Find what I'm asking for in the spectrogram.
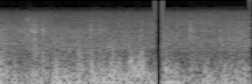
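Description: A boat punching hard through choppy waves, its bow throwing spray and a large bow wake, heard as a loud, continuous rushing wash with heavy wind buffeting the microphone and a brief dropout midway.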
